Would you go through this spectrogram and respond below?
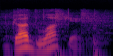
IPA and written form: ɡʊd ˈlʊkɪŋ (good looking)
